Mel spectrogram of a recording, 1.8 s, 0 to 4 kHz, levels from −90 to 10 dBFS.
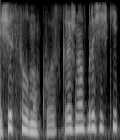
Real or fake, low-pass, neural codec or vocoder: real; 3.6 kHz; none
